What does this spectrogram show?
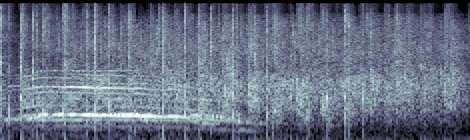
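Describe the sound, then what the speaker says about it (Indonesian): Studio audience applause on an Indonesian quiz show, steady dense clapping lasting the whole stretch with a sustained musical tone ringing over it early on, then easing slightly toward the end. "kita beri tepuk tangan dulu untuk kedua tim"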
